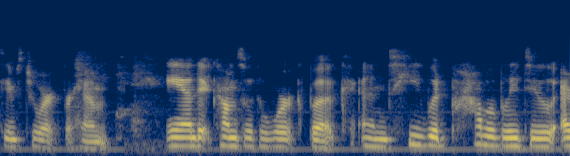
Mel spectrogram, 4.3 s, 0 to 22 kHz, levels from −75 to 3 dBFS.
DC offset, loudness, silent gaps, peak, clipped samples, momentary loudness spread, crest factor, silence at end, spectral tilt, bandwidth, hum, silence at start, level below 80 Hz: under 0.1%; -17 LUFS; none; 0 dBFS; under 0.1%; 9 LU; 16 dB; 0 s; -6 dB/octave; 7.2 kHz; none; 0.05 s; -62 dBFS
